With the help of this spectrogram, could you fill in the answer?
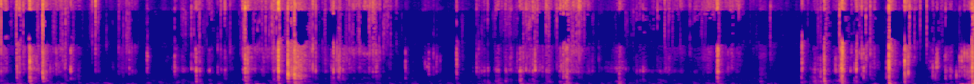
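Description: A metal blade carves a solid, hand-sized bar of light-blue soap, making dry, crunchy scraping bursts with bright edges and almost no ring. The bursts come in uneven clusters separated by short quiet gaps. At the end, the bar is broken apart by hand with a crisp crack.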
